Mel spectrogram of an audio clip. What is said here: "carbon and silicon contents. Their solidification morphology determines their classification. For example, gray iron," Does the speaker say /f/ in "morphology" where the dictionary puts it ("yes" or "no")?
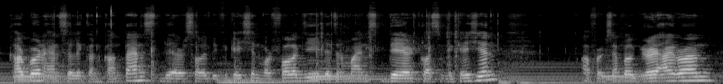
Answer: yes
